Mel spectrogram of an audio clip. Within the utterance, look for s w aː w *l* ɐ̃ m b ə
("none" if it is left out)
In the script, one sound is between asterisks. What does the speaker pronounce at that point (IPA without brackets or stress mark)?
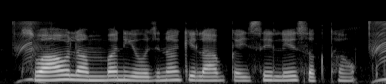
l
